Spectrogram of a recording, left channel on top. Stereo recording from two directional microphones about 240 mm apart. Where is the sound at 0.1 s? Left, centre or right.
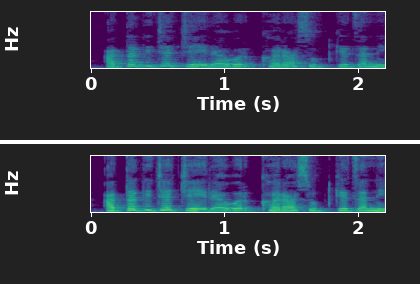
Right.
